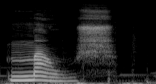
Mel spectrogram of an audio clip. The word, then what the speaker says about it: mãos: So, and makes the nasal sound. And we have a nasal diphthong because we have A, O. So it goes like And then we add the sh sound with the letter S at the end.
